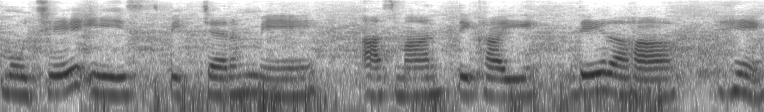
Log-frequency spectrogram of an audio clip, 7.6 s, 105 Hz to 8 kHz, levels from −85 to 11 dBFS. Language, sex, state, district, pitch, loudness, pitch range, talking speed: Hindi, female, Madhya Pradesh, Dhar, 205 Hz, -17 LUFS, 195-220 Hz, 70 wpm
